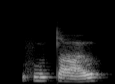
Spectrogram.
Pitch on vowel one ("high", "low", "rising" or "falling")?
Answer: rising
